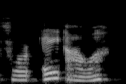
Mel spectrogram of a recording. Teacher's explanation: hour starts with H, which is a consonant, but in this word, H is silent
